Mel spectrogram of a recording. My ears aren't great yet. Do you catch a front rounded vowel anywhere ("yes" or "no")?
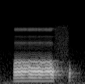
no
